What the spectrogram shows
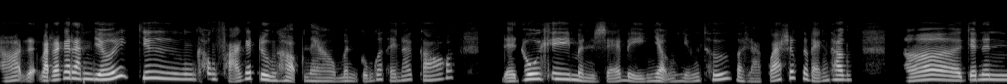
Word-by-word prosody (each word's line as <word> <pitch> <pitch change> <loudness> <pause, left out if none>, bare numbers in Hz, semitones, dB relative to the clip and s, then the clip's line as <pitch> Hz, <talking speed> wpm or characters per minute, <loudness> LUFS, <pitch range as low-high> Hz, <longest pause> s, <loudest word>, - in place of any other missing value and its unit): Đó, 160 +6 -2
ờ, - - +1
vạch 180 0 +5
ra 215 - +7
cái 290 +3 +5
ranh 255 -3 +3
giới 265 - +6
chứ 285 -4 0 0.2
không 255 -1 -4
phải - - -2
cái 275 - +2
trường 220 -6 +4
hợp 175 -1 -1
nào 155 -2 -7
mình 155 +1 -9
cũng 140 - -9
có 230 - -5
thể 160 - -8
nói 205 +5 -7
"có", 205 +4 -4 0.6
để 155 0 -1
đôi 240 +5 +6
khi 250 -1 +1
mình 180 -10 -3
sẽ 135 +3 -6
bị 160 -6 -6
nhận 155 -3 -3
những 150 +1 -11
thứ, 225 +5 -1
gọi 165 - -6
là, 135 -1 -12
quá 175 +3 +1
sức 300 +3 -2
với 250 - -1
bản 190 -4 -6
thân. 220 0 +1 0.6
Đó, 205 +5 +4 0.2
cho 205 - +1
nên, 225 +1 0
210 Hz, 230 wpm, -23 LUFS, 160-245 Hz, 0.6 s, ra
